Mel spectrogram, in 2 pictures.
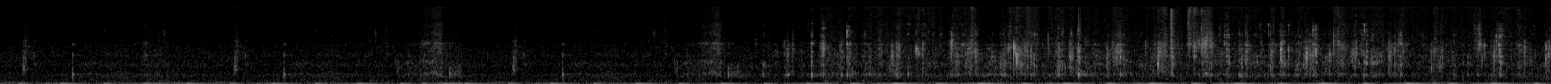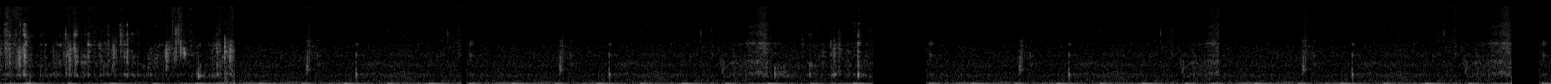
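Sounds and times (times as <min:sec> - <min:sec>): person chewing noodles: 0:06.8 - 0:17.9, 0:22.8 - 0:24.3.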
